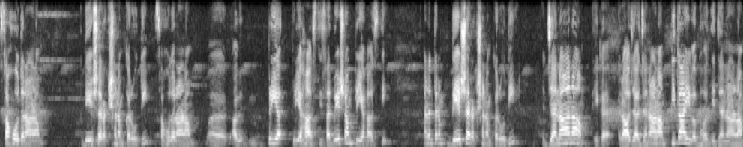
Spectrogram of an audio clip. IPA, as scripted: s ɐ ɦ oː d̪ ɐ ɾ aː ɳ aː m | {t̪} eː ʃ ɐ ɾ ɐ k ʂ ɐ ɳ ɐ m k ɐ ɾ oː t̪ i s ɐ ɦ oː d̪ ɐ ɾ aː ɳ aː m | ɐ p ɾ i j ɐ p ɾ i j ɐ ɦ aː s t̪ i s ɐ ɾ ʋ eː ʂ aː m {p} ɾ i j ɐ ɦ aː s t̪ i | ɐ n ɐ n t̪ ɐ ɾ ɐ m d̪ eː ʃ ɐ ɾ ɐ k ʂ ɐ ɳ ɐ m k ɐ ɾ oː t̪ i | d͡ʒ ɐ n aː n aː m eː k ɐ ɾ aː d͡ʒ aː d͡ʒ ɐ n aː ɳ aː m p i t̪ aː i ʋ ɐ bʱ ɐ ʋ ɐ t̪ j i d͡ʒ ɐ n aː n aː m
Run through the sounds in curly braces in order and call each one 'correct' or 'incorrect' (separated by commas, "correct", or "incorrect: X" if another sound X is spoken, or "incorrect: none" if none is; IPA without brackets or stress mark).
incorrect: d̪, correct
